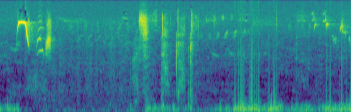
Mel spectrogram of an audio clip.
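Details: Blyth's reed warbler singing in Finland gives a few high, clear phrases: a loud down-slurred whistle, then scattered sharp notes, over steady low rumbling background noise.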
